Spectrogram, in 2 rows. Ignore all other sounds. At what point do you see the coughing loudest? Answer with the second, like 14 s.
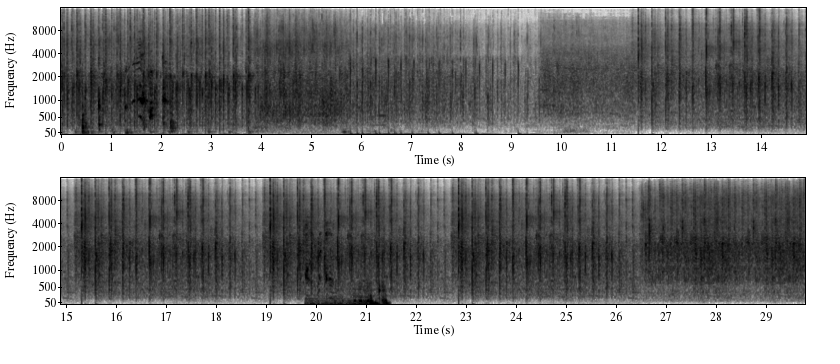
2 s.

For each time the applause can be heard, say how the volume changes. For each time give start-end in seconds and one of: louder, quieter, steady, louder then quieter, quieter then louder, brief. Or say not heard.
0.0-29.7 quieter then louder.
